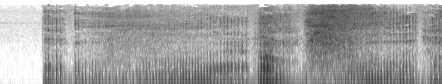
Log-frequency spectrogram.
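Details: A leopard gives a continuous low, grating growl with rapid pulses throughout. It swells into a louder rasping burst just past the middle, then settles back into steady rumbling.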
